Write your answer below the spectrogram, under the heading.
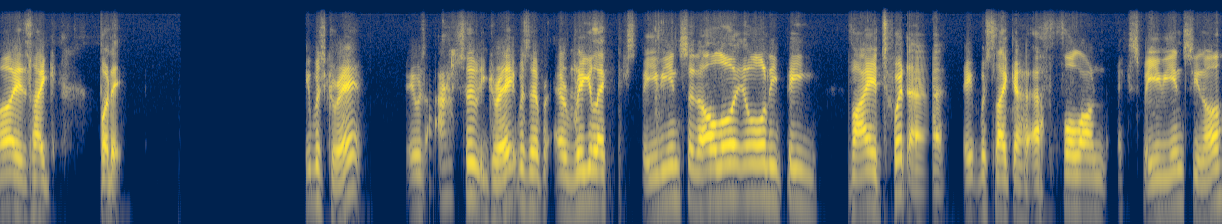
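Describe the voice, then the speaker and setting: A man with a Middlesbrough accent, fairly high pitch and ordinary pitch variation, at a moderate pace with long, frequent pauses, in a dry, close sound with no echo. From northeast England, Middlesbrough. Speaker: podcast host. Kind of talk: casual chat.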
